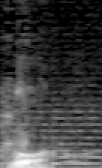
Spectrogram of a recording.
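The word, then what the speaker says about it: hröa: Roa. ¿Se pronuncia Roa, HD? – Sí, está bien.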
